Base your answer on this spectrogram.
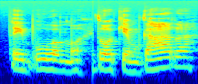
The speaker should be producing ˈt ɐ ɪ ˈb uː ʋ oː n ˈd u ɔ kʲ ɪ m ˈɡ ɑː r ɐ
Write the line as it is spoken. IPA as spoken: ˈt ɐ ɪ ˈb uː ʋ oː m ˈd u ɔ kʲ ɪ m ˈɡ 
